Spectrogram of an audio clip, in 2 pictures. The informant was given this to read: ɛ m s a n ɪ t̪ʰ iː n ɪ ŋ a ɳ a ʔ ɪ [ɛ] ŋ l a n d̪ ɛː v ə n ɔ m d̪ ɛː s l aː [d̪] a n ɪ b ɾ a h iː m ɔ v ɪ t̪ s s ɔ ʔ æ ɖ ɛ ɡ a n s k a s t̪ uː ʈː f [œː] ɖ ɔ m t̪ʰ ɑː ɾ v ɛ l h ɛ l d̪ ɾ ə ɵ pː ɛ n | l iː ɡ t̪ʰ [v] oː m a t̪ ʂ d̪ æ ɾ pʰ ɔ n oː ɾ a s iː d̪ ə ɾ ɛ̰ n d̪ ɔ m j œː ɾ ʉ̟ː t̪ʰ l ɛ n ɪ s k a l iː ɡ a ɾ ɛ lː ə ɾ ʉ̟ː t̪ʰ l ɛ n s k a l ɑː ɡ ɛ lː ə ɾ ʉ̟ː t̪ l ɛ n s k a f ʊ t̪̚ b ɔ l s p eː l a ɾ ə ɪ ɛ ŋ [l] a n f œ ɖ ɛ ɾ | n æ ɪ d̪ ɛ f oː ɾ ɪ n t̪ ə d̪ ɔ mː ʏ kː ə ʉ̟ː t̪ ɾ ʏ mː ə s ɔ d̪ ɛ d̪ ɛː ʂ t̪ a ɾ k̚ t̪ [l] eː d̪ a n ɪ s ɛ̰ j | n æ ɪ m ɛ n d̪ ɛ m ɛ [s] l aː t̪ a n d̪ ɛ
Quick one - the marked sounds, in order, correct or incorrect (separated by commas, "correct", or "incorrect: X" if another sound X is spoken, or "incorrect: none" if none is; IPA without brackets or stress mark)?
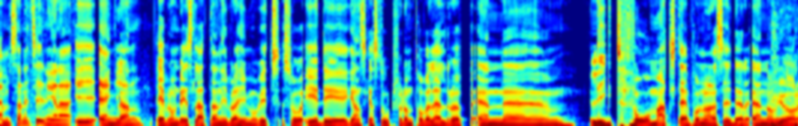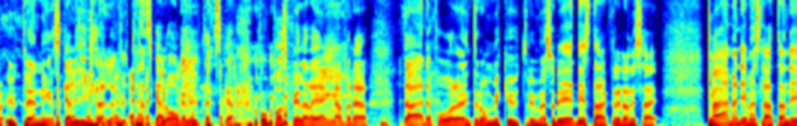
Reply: correct, incorrect: t̪, incorrect: œ, correct, correct, incorrect: ɾ, correct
